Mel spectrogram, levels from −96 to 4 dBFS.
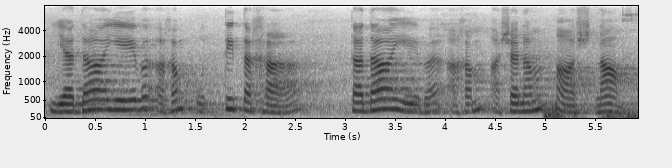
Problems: constant background noise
